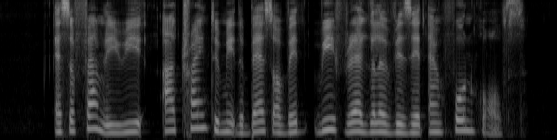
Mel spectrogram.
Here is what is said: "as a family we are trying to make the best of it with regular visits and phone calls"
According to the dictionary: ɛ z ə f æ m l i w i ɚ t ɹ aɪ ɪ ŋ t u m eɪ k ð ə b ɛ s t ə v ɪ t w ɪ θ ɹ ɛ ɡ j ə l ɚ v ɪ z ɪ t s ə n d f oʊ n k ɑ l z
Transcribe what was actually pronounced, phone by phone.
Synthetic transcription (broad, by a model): ɛ s ə f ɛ m l i w i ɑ t ɹ aɪ ɪ ŋ t u m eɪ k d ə b ɛ s t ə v ɪ t w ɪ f ɹ ɛ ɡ j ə l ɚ v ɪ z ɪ t ə n f oʊ n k ɑ l s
